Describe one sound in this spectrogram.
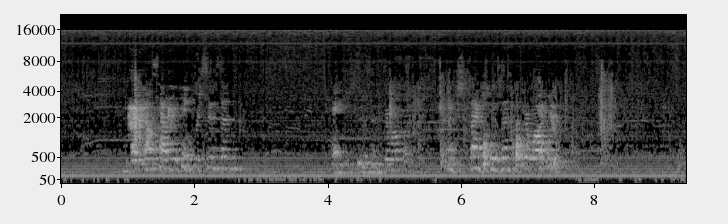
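A woman speaks calmly, heard from a distance.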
